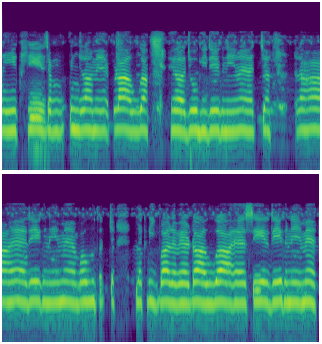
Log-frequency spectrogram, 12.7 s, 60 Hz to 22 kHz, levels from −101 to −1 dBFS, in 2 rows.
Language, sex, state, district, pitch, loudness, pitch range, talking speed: Hindi, male, Chhattisgarh, Rajnandgaon, 245 Hz, -20 LUFS, 235-250 Hz, 130 wpm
